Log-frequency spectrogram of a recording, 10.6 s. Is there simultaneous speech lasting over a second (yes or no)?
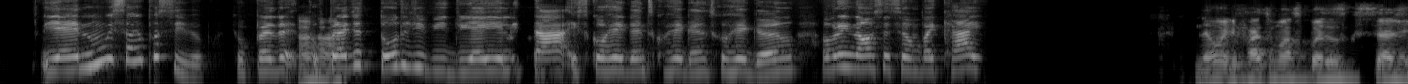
no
